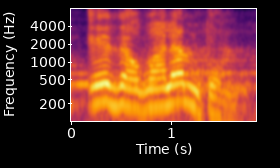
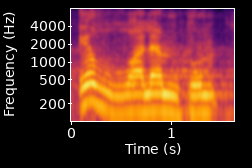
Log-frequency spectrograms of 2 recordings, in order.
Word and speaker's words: إذ ظلمتم: كذلك إذ ظلمتم، أوعى تقول إذا ظلمتم، خطأ. الصواب إذ ظلمتم بإدغام الذال في الظاء.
